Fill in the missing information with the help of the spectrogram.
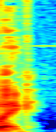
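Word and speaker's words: Mornhinweg: Here's what offensive coordinator Marty Morenwig. I know how to say it, but then when you look at the spelling, it actually will trip you up. – It's that H that trips you up.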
